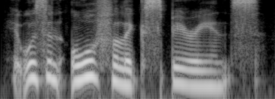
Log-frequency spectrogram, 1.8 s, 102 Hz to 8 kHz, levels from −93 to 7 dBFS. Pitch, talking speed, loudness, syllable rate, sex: 210 Hz, 165 wpm, -17 LUFS, 5.5 syllables/s, female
